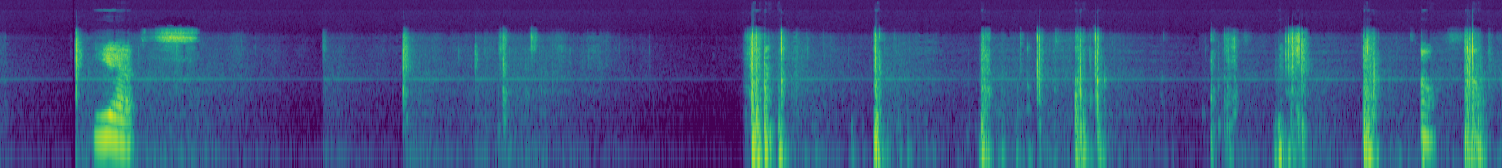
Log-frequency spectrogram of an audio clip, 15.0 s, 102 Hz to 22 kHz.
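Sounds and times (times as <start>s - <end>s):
irregular knocks and thumps: 7.5s - 9.1s, 9.8s - 11.1s, 12.1s - 13.9s, 14.6s - 15.0s.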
